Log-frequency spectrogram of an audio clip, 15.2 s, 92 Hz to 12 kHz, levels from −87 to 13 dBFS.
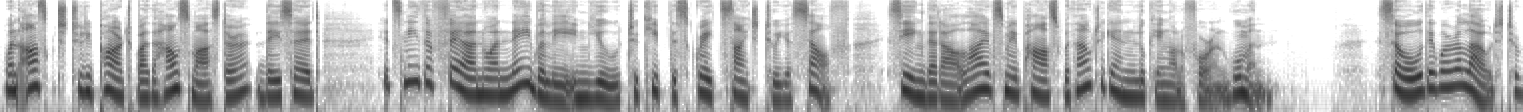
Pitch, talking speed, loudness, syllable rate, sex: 210 Hz, 170 wpm, -17 LUFS, 4.7 syllables/s, female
